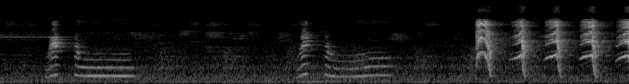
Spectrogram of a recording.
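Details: Talking parrot producing two drawn-out, speech-like vocal phrases followed by a quick run of five sharp, rising chirped notes.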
